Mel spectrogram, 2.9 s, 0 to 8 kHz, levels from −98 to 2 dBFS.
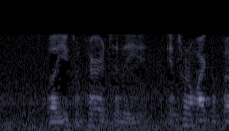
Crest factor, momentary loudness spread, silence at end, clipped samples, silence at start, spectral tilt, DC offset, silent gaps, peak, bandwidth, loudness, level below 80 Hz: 22 dB; 11 LU; 0 s; under 0.1%; 0 s; -1 dB/octave; under 0.1%; none; -40 dBFS; 3.6 kHz; -61 LUFS; -80 dBFS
